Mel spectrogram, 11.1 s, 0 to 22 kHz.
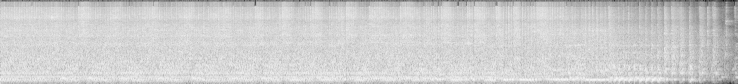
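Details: Craftsman YT4000 riding mower engine, first run, fuel freshness doubted: fast, slightly uneven pulsing beat that wavers before dying off; carburettor said to be not really good, rough running.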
